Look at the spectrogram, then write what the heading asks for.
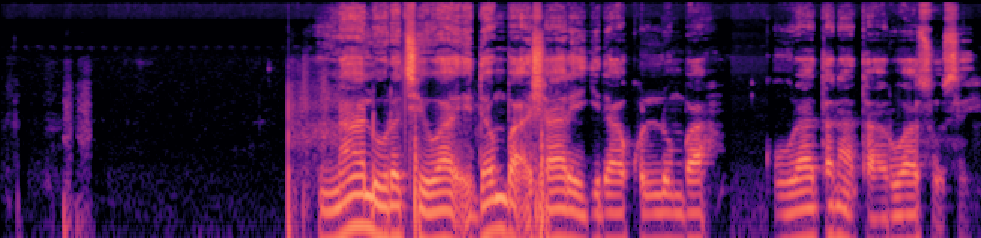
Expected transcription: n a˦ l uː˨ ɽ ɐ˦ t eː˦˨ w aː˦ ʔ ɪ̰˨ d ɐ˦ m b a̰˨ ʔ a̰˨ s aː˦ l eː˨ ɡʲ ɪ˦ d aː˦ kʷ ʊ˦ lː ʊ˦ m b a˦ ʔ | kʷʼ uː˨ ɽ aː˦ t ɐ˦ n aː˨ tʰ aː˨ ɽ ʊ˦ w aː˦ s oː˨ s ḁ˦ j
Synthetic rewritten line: n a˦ l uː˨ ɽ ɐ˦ t͡ʃ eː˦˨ w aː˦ ʔ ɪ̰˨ d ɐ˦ m b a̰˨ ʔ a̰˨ ʃ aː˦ ɽ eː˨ ɡʲ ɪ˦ d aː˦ kʷ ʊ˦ lː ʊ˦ m b a˦ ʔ | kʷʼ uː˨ ɽ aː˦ t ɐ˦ n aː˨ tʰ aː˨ ɽ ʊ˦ w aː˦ s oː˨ s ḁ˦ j

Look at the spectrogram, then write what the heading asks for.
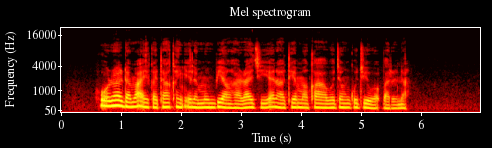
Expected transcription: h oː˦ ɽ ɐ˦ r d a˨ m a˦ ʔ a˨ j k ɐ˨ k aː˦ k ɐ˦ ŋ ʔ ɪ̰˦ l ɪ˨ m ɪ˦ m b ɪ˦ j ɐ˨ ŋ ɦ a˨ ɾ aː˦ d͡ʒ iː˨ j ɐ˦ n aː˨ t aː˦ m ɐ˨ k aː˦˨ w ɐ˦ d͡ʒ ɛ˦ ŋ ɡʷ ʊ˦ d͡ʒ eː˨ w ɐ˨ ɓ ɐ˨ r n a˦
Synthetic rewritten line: h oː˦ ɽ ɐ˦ r d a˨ m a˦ ʔ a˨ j k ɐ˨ t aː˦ k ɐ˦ ŋ ʔ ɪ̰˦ l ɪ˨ m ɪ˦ m b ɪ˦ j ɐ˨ ŋ ɦ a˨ ɾ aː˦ d͡ʒ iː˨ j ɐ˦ n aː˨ t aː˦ m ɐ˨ k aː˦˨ w ɐ˦ d͡ʒ ɛ˦ ŋ ɡʷ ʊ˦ d͡ʒ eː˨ w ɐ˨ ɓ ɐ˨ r n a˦

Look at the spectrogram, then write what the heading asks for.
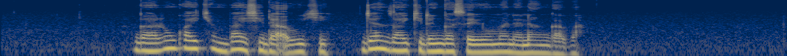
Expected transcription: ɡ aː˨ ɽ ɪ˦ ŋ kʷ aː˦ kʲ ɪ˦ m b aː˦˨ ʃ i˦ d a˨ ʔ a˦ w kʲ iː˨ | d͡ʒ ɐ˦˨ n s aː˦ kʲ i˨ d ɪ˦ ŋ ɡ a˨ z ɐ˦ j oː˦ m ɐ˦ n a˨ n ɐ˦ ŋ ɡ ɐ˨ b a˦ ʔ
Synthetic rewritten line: ɡ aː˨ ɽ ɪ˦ ŋ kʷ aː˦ kʲ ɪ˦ m b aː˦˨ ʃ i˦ d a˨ ʔ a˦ w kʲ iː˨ | d͡ʒ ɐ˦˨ n z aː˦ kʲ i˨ d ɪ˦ ŋ ɡ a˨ s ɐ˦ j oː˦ m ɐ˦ n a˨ n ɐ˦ ŋ ɡ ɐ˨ b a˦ ʔ

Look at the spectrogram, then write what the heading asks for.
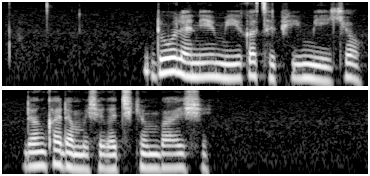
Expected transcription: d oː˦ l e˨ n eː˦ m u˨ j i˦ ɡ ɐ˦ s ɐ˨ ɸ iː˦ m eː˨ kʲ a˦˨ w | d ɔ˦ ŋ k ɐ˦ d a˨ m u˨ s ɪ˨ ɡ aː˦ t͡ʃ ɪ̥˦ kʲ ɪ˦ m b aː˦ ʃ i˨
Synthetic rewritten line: d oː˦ l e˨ n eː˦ m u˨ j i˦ k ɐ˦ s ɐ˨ ɸ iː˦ m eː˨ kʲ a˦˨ w | d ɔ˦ ŋ k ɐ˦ d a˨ m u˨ ʃ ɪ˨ ɡ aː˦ t͡ʃ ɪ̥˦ kʲ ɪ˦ m b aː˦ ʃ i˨

